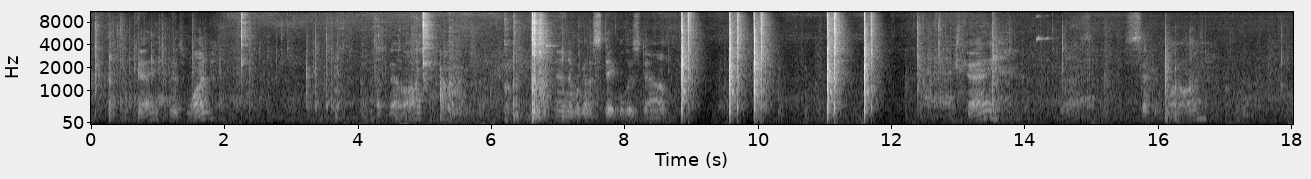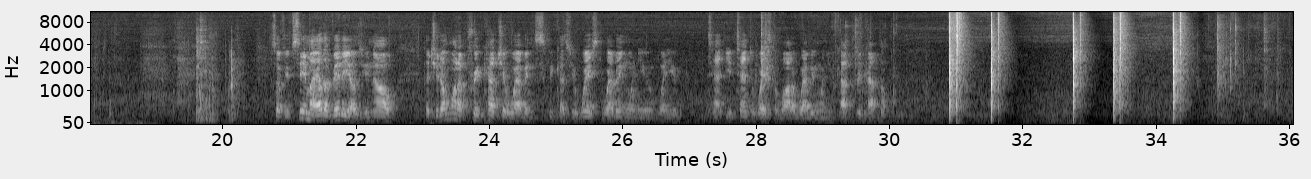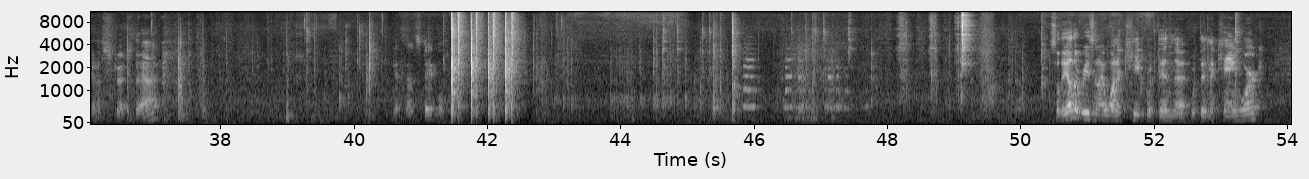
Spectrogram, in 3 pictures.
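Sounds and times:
pneumatic staple gun firing: 0:08.8 - 0:10.3, 0:11.0 - 0:11.9, 0:30.8 - 0:31.9, 0:32.7 - 0:35.3, 0:41.4 - 0:42.7, 0:48.2 - 0:49.4.

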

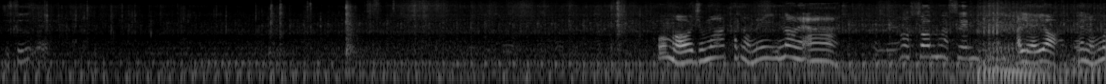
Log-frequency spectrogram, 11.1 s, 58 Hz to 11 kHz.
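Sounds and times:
small engine idling: 0:00.0 - 0:11.0.

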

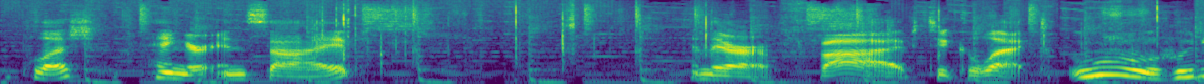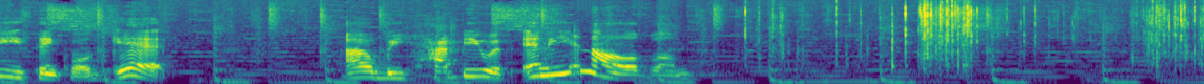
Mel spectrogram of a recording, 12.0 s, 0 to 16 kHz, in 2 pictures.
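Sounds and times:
background music with steady beat: 0:00.0 - 0:12.0
plastic foil bag crinkling: 0:01.6 - 0:03.6, 0:09.5 - 0:12.0.

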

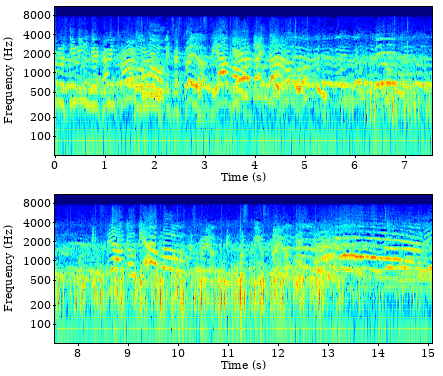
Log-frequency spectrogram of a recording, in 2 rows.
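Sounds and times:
voices shouting and cheering: 0:00.0 - 0:15.0
galloping horses hoofbeats: 0:00.2 - 0:15.0.

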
